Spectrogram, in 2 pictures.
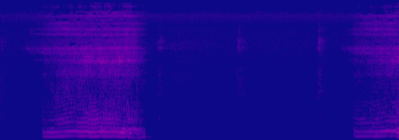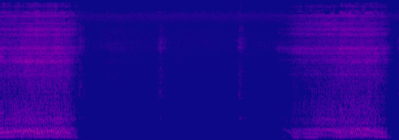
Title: Loud Snoring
